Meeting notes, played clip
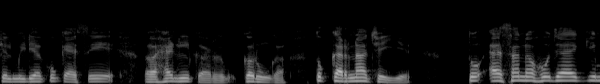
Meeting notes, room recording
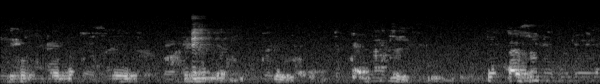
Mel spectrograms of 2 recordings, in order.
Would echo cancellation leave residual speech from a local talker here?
Yes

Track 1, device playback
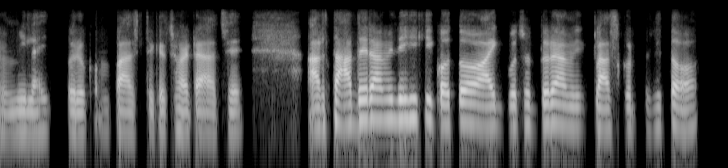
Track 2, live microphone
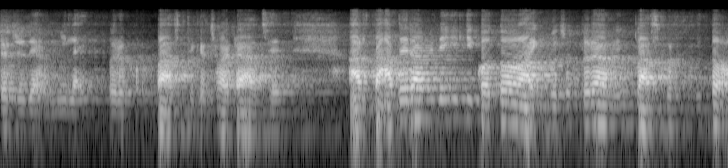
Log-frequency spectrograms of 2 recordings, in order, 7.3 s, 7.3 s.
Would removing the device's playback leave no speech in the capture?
Yes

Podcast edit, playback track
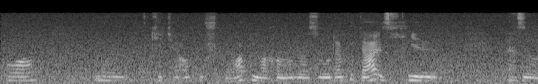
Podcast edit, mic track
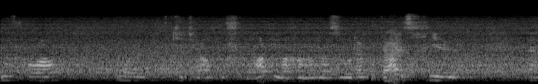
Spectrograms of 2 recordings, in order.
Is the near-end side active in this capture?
No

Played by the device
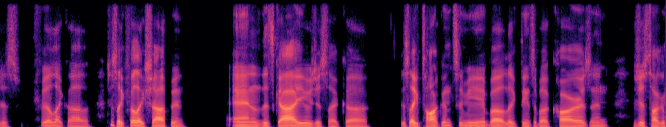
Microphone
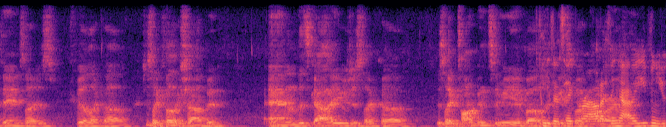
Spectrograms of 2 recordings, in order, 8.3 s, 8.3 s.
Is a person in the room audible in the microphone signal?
Yes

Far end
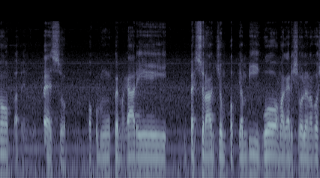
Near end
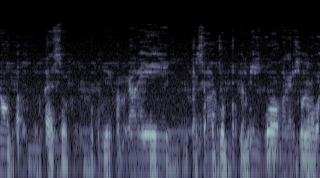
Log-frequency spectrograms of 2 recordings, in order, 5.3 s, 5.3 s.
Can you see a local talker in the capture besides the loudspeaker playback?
No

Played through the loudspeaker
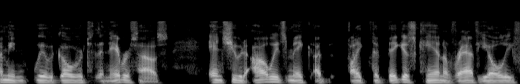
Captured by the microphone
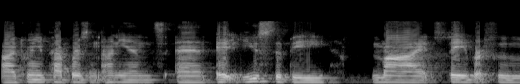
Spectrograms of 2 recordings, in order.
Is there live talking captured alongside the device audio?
Yes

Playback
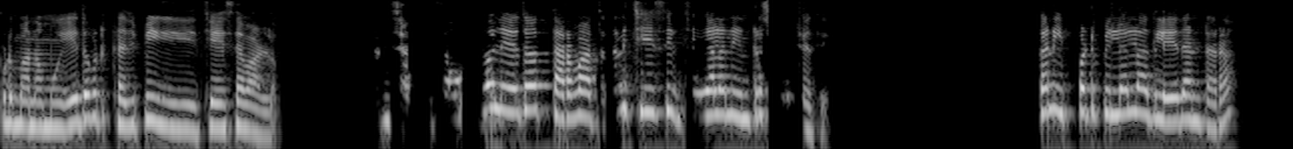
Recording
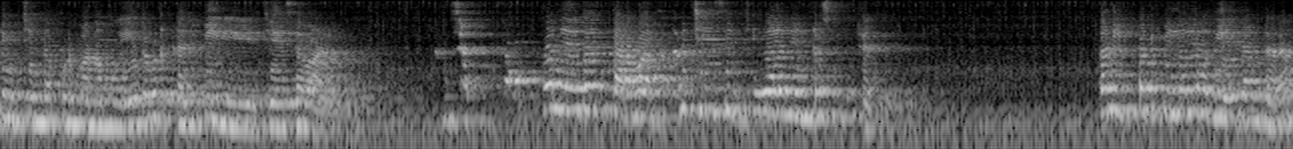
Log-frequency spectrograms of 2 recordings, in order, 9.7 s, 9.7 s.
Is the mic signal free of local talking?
Yes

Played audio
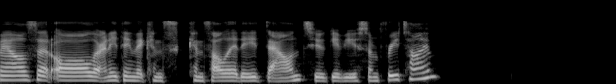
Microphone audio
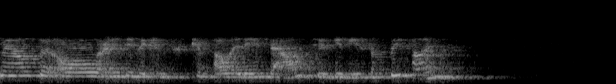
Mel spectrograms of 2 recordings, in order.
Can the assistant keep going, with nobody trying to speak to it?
Yes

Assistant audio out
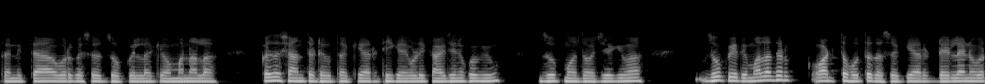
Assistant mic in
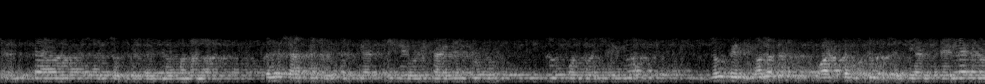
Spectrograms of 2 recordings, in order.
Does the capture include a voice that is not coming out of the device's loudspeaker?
No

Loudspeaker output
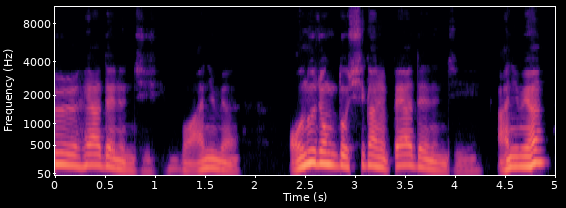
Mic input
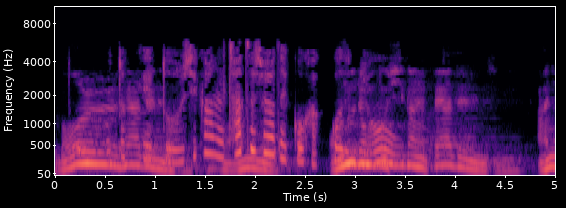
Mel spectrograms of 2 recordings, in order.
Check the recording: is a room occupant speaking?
Yes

